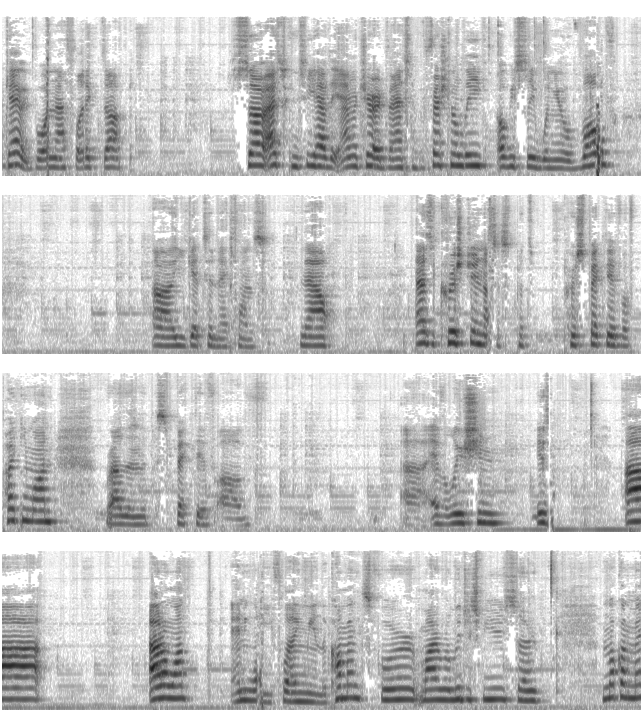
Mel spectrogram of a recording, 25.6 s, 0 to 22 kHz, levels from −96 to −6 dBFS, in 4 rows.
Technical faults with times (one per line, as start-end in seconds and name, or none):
0.44 damaged data in a compressed stream
5.89-6.00 damaged data in a compressed stream
11.19-11.30 damaged data in a compressed stream
18.20-18.31 damaged data in a compressed stream
21.67-21.78 damaged data in a compressed stream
